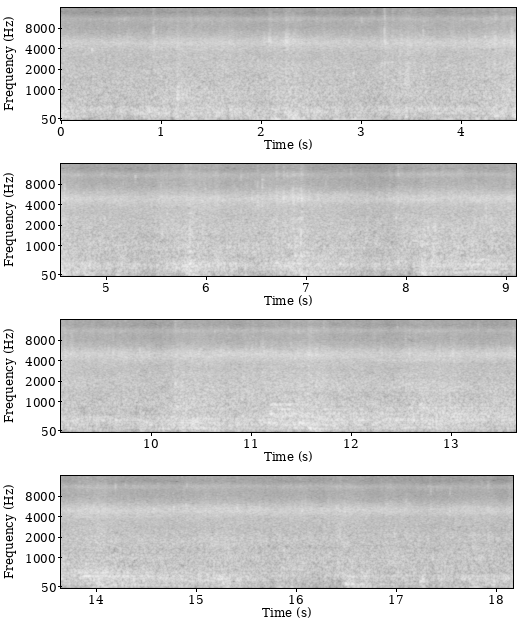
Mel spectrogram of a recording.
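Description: Continuous splashing and churning water from a swimmer's arm strokes and kicks in an indoor pool, over a steady hiss of pool-hall noise.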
